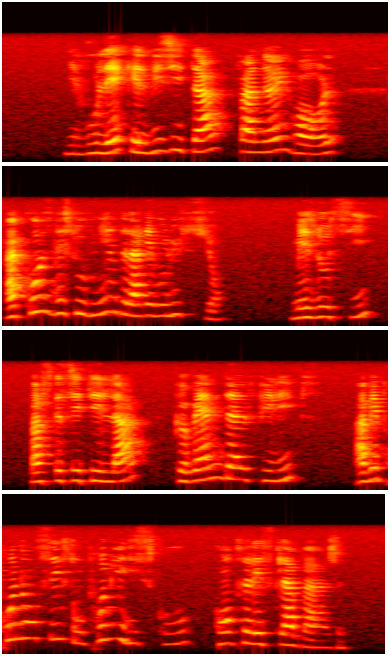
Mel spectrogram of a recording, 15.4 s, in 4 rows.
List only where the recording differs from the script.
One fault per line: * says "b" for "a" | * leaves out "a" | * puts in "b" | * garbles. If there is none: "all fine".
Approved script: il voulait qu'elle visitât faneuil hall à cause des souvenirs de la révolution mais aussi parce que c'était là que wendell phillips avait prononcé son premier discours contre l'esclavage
all fine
